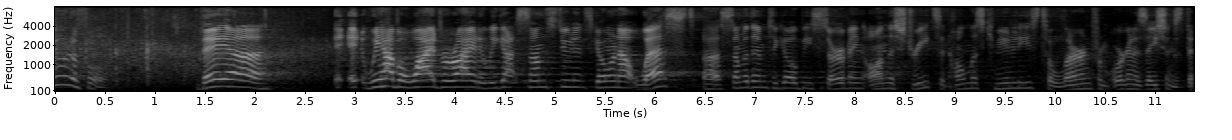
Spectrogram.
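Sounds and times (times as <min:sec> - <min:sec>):
speech: 0:00.0 - 0:00.7, 0:01.4 - 0:11.3
audience applause: 0:00.0 - 0:03.3.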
